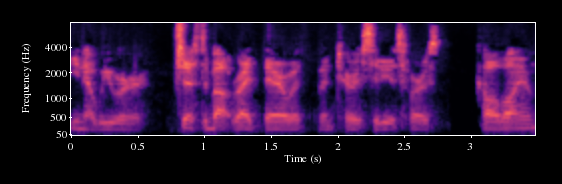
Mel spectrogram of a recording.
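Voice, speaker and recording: This man has a very deep, low voice and an American accent. His intonation is monotone and flat, and he talks very fast. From US West Coast, North County San Diego, California. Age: 20s. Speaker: firefighter. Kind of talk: podcast interview.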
